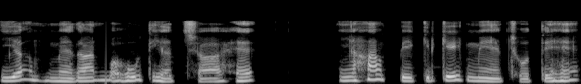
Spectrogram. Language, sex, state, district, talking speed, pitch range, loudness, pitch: Hindi, male, Bihar, Jamui, 125 wpm, 150-180 Hz, -20 LUFS, 165 Hz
